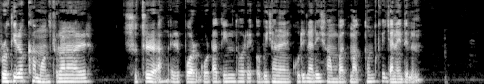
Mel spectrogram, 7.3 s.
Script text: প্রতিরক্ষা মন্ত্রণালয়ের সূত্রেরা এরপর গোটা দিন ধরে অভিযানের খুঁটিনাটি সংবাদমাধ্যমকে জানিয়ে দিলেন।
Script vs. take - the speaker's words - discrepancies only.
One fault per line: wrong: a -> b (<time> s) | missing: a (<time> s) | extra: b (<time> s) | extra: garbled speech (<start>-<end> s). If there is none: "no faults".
no faults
